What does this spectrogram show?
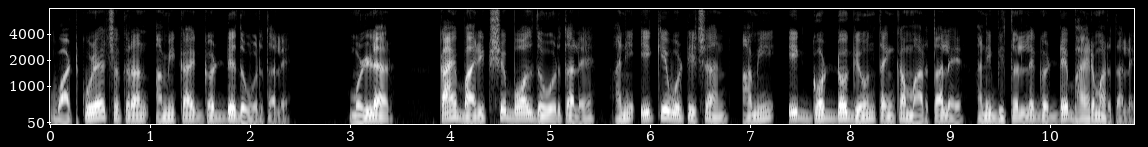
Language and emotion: Goan Konkani, neutral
